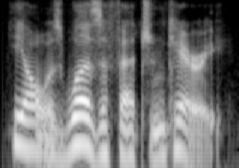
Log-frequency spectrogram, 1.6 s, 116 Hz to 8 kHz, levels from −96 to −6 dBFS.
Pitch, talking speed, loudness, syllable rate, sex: 175 Hz, 265 wpm, -18 LUFS, 6.2 syllables/s, female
